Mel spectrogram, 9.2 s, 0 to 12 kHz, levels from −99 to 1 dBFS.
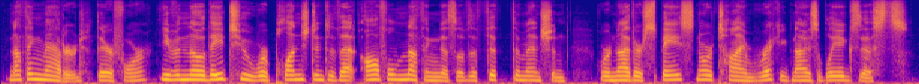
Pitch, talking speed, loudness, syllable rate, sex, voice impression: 170 Hz, 155 wpm, -18 LUFS, 5.5 syllables/s, female, feminine, slightly gender-neutral, adult-like, relaxed, soft, muffled, raspy, intellectual, friendly, reassuring, lively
